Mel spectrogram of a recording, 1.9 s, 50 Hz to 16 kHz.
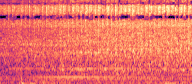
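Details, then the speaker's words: BMW E90 N46B20 petrol engine at warm idle: steady buzzing hum seeming to come from the oil filter housing, absent when cold, starting right after warm-up; owner suspects a valve issue, unconfirmed. "мотор н46 b20 После прогрева начинает что-то там Жужа гудеть звук такой как будто гудит гурт но гудит в масляном стакане Пока машина холодная звука нет"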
